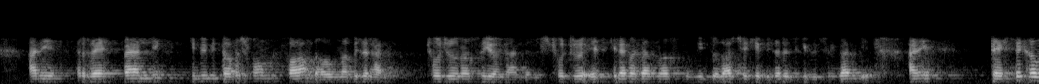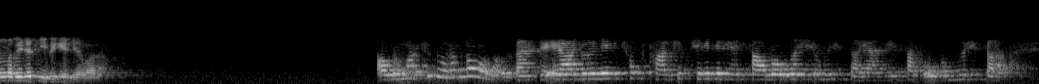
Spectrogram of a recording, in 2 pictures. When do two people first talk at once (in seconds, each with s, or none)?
none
